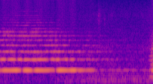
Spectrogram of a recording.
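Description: Military buglers sounding a bugle call in unison: one long held note that fades out a little over a second in, then a brief lull before the next notes begin at the end.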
